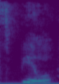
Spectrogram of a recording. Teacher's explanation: In the word spill, the p sound is not accompanied by aspiration, so it is an unaspirated p sound without any diacritics.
